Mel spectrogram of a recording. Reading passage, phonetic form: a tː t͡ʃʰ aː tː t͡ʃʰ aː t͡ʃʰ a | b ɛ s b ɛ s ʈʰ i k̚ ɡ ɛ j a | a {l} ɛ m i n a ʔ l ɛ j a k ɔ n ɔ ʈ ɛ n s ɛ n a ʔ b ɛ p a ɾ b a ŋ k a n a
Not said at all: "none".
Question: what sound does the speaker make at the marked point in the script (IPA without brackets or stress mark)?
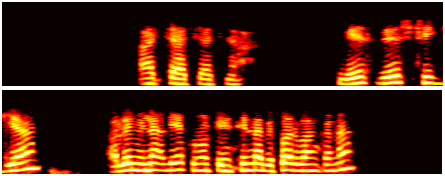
l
